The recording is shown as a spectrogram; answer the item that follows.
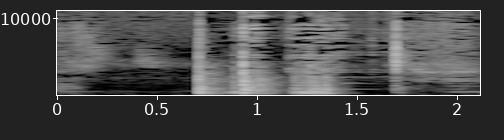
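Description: A sharp knock and a light click from a Scentsy warmer's lampshade being handled and turned, with a brief murmur of voice between them.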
